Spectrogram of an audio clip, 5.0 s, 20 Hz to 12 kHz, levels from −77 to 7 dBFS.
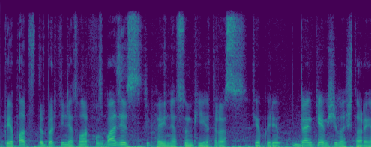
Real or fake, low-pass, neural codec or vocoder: fake; 10.8 kHz; codec, 24 kHz, 1 kbps, SNAC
